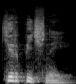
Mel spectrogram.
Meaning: 1. brick 2. brick-red
- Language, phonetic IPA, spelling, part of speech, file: Russian, [kʲɪrˈpʲit͡ɕnɨj], кирпичный, adjective, Ru-кирпичный.ogg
